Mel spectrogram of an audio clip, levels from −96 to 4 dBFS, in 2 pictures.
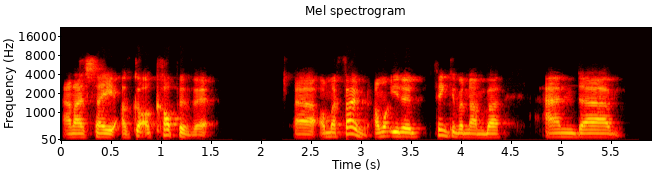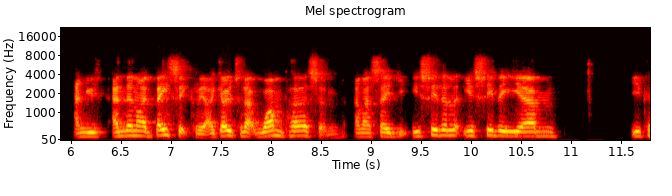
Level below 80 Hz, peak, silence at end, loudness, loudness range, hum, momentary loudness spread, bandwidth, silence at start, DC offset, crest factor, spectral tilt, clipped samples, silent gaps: -80 dBFS; -12 dBFS; 0 s; -30 LUFS; 1 LU; none; 9 LU; 8.2 kHz; 0.05 s; under 0.1%; 18 dB; -4 dB/octave; under 0.1%; 1.82-2.22 s, 5.78-6.03 s, 11.09-11.17 s, 11.32-11.61 s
